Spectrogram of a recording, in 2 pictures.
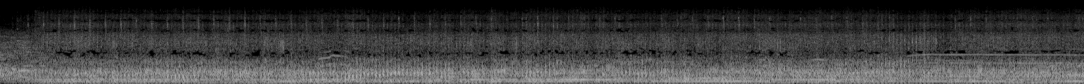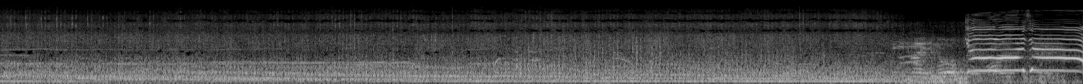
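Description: A rescue helicopter hovering low, its turbine engines and rotor running steadily: a constant dense noise with steady low tones and a fast rotor beat underneath.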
